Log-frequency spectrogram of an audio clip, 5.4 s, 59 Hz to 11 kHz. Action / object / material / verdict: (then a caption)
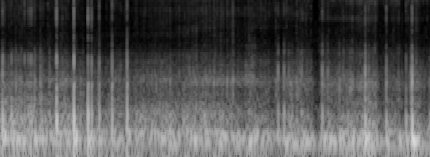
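scrape / foam microphone windscreen / foam / none. Fingertips and long nails scratch deeply and slowly across a black foam windscreen on a USB microphone. The result is a dense, muffled low rumble centered around 100 Hz, with scattered sharp, brief clicks and no bright upper content.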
